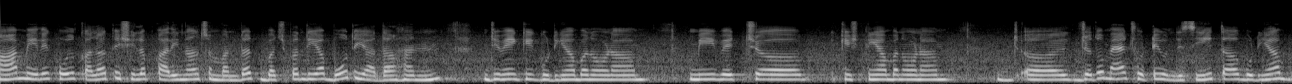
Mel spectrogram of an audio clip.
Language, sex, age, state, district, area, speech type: Punjabi, female, 18-30, Punjab, Fazilka, rural, spontaneous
